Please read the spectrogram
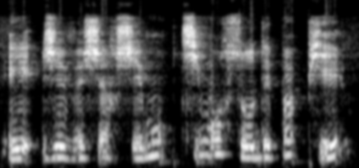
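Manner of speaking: ordinary talk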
